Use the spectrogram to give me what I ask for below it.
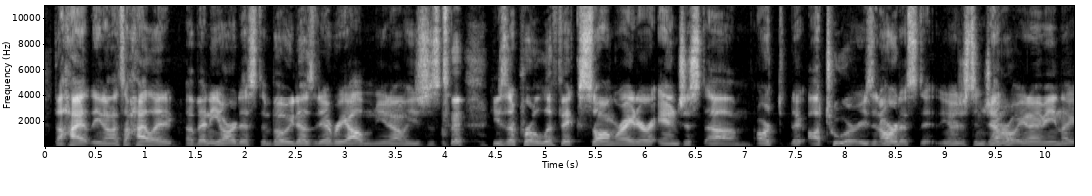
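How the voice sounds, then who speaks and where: A man with a bright, forceful voice gives a casual music reaction. He rambles loosely, stacking up "you know" and "like" as he thinks aloud, and laughs often between thoughts. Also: on the low side. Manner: laughs often while talking.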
